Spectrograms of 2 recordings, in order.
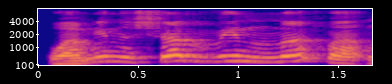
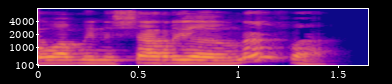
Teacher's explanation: Karena alif lamnya tidak jelas, dimasukkan ke huruf yang kedua yaitu nun. Jadi wa min syarrin nafa, enggak wa min syarril nafa. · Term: idgham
